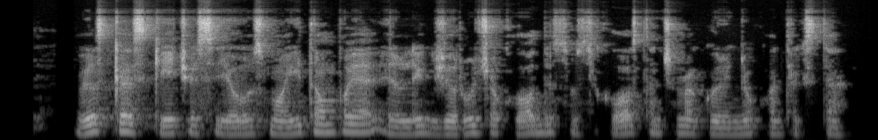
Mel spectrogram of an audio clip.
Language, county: Lithuanian, Kaunas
